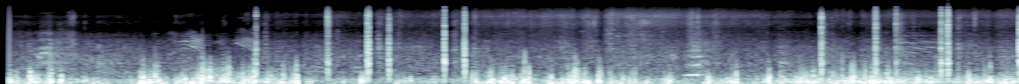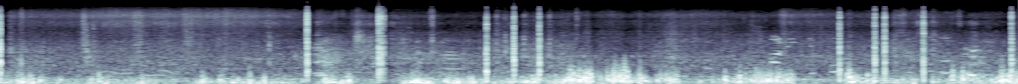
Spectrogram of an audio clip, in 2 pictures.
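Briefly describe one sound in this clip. Fireworks shoot up one after another with sharp pops.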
